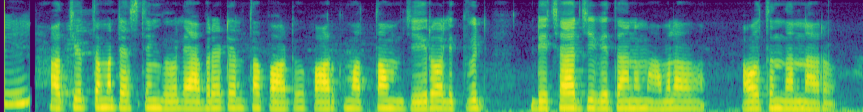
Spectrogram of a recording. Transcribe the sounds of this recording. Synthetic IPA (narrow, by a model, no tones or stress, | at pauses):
ɐt̪jut̪ːɐmɐʈesʈiŋɡulaːbɐɾeːʈɐlɐt̪oːpaːʈupaːɾkumɔt̪ːɐmd͡ʒiːɾoːlikʋiɖ | ɖit͡ʃaːɾd͡ʒiʋid̪ʱaːnɐmɐmɐlɐ | ɐwut̪und̪ɐnːaːɾu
